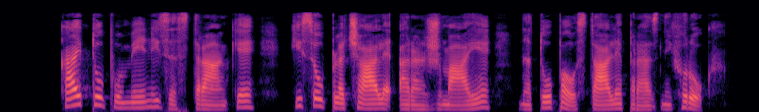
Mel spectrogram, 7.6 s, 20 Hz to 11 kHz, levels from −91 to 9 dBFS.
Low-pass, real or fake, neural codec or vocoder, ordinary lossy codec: 7.2 kHz; fake; codec, 16 kHz, 4 kbps, X-Codec, WavLM features, trained on Multilingual LibriSpeech; MP3, 96 kbps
